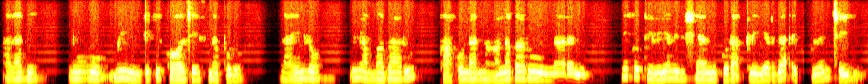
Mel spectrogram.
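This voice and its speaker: A man voicing a confident young male friend who gives brisk, bossy, reassuring advice, in a storybook reading. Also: sits high, steady tone, creaky, slightly rough, muffled recording, soft background music, exaggerated voice.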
